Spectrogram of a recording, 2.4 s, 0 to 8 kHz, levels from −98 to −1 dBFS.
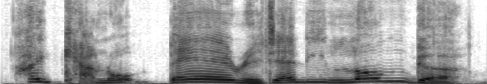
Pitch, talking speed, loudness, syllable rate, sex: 210 Hz, 150 wpm, -16 LUFS, 4.4 syllables/s, male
